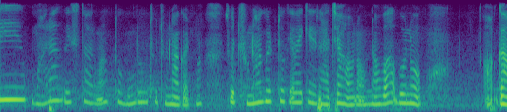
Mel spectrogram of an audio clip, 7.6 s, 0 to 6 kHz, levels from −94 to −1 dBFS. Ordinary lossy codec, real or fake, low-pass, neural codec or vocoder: none; real; 5.4 kHz; none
